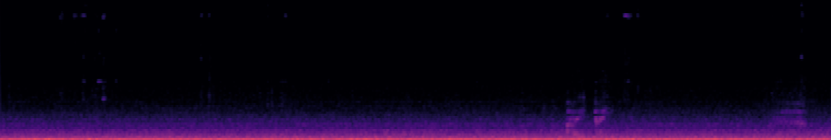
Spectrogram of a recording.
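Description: Steady low rumble of a car idling, heard from inside the cabin, with a faint constant hum over it. A woman cries out briefly near the end.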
